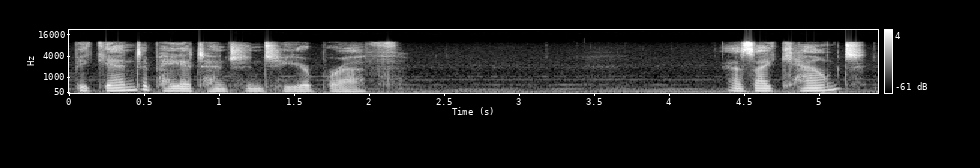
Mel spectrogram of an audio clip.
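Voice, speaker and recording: A woman guiding a meditation in a soothing, measured manner, pausing between short phrases. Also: low voice, expressive, gravelly, a little hiss or hum. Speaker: meditation guide. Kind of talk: guided meditation, slow and soothing. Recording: soft binaural music bed. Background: ambient binaural meditation music.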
